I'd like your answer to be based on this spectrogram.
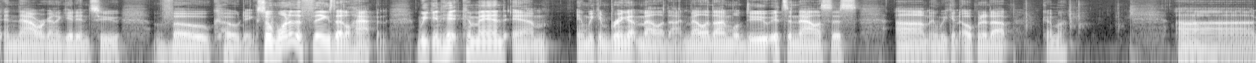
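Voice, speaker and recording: A man's voice: low voice, animated, moderate pace, a bit bright, no echo, clean studio sound. A man hosting an audio production tutorial in casual, conversational talk, thinking aloud as he goes.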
